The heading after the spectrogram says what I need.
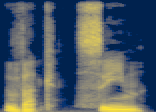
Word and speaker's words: vaccine: a disease so vaccine note the pronunciation of vaccine the 2 C's in the middle the first C is the cur sound the second C is the sound vaccine vac seem and you can have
